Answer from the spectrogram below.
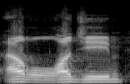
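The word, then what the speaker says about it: الرجيم: Pertama pengucapan huruf ra yang bertasydid. Ee seperti tadi pada kata arrajim minasyaitanirrajim nirrajim. Berikan sedikit penekanan pada makhra.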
